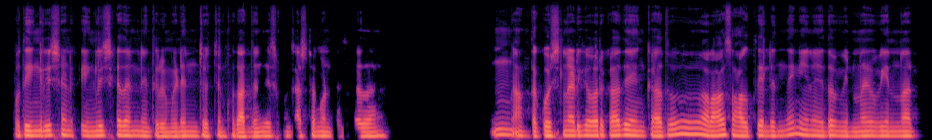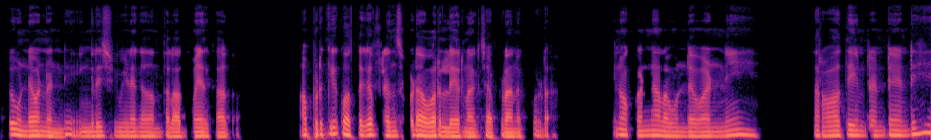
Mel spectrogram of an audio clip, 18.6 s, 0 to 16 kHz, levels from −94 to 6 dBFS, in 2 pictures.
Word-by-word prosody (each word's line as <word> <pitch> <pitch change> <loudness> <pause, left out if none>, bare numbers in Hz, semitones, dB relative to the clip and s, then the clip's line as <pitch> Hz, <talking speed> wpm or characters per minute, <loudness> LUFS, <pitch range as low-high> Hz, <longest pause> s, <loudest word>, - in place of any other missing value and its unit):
కొద్దిగా 125 0 +3
English 125 +2 +1
and 125 - -2
English 125 0 0
కదండీ. 125 -1 +2
నేను 115 - -2
తెలుగు 110 0 +1
మీడియం 115 +1 +1
నుంచొచ్చాను 110 -1 -2
కొద్ది 105 - +3
అర్థం 105 +1 -1
చేసుకుని 115 0 -6
కష్టంగా 115 +1 -1
ఉంటది 110 0 -13
కదా! 110 0 +2 1.2
హ్మ్, 145 0 -1
అంత 120 -1 -5
క్వెషన్‌లు 120 +1 +2
అడిగేవారు 125 0 +2
కాదు 130 +2 +3
ఏం 125 - 0
కాదు. 115 +4 +2 0.3
అలా 120 -1 +4
సాగుతూ 120 -2 0
వెళ్ళింది. 120 +2 -1
నేనేదో 130 -3 +1
విన్న 115 0 -1 0.2
విన్నట్టు 115 +2 -2
ఉండేవాడిని 120 -2 +3
అండి. 100 +9 -2
ఇంగ్లీష్ 110 +1 -1
మీడియం 110 0 0
కదా! 110 - +1
అంత‌లా 105 0 -1
అర్థమయ్యేది 110 0 -1
కాదు. 100 - -2 0.7
అప్పటికి 150 +3 0
కొత్తగా 135 -1 +3
ఫ్రెండ్స్ 120 -1 -1
కూడా, 130 0 +3
ఎవరు 120 0 +4
లేరు 105 0 +3
నాకు 100 0 -1
చెప్పడానికి 100 0 0
కూడా. - - -6 0.6
నేను 145 - -1
ఒక్కడినే 125 -1 -1
అలా 115 -2 +2
ఉండేవాడిని. 110 +3 -1 0.8
తర్వాత 125 0 +1
ఏంటంటే 125 0 -4
అండి, 140 +6 -1
120 Hz, 165 wpm, -22 LUFS, 110-125 Hz, 1.2 s, అలా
